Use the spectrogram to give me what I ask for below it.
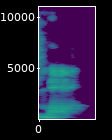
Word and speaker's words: ma: For Auld Lang Syne, you don't pronounce my, it's ma.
